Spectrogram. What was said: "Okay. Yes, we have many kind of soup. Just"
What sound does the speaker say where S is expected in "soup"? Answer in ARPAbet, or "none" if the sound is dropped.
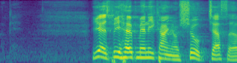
SH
